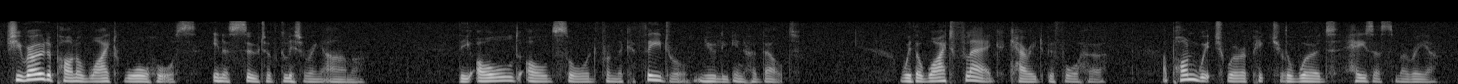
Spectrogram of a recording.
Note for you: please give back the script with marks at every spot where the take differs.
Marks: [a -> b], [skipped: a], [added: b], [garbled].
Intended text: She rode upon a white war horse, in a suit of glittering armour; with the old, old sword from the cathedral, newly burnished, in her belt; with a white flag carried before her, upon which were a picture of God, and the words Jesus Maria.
She rode upon a white war horse, in a suit of glittering armour; [skipped: with] the old, old sword from the cathedral, newly [skipped: burnished,] in her belt; with a white flag carried before her, upon which were a picture [skipped: of God, and] the words Jesus Maria.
